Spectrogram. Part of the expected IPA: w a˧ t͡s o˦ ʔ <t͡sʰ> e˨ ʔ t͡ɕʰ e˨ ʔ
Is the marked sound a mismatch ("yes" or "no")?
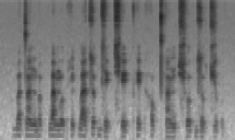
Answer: yes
